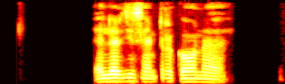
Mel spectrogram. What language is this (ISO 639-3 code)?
mki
